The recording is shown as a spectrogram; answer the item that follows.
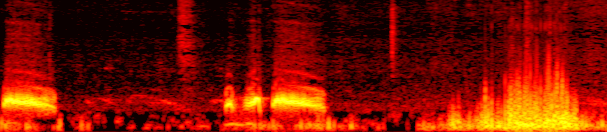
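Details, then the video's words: Spotted dove singing on a lure recording meant to make doves sing. A long rolling coo ends, then a full phrase follows: two short coos and a sustained burry coo. Loud broad rushing wind-like noise sweeps in at the end. "tekukur super gacor suara angin ribut"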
